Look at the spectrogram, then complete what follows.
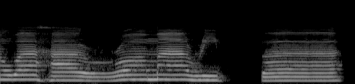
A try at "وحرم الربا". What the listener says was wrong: Wa harramar lebar sikit. Riba. Jangan maur. Maur tu jadi tebal. Bawah. Riba. Ya, bawah ada beza sikit.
